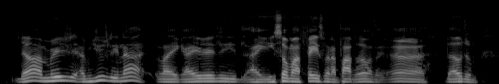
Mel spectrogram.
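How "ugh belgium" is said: usual speaking voice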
